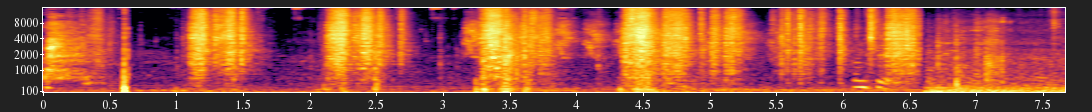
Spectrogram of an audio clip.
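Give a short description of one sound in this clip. A trampoline creaks and thumps as a boy bounces on it.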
